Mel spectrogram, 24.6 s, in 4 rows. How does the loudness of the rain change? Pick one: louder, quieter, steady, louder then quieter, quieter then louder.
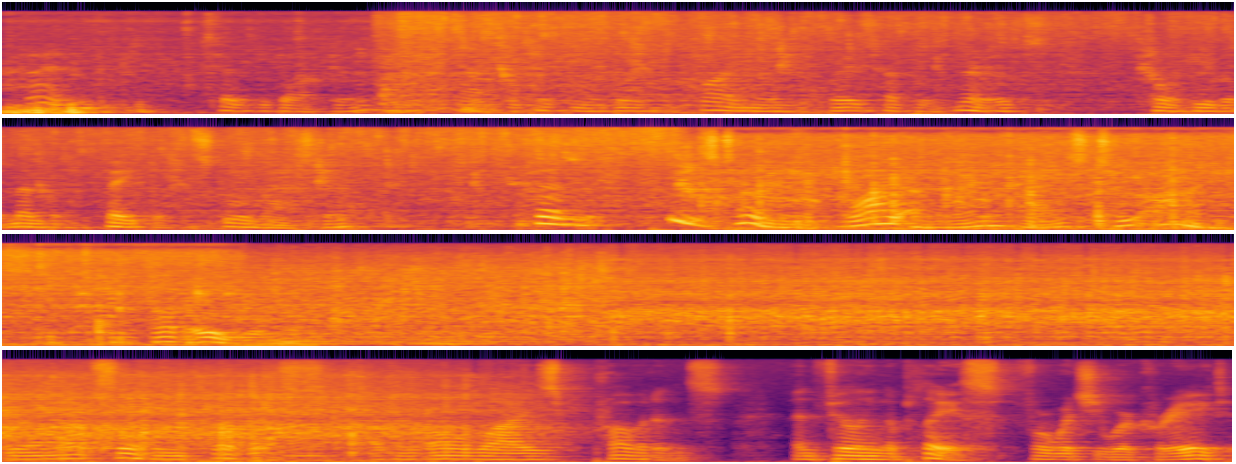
louder.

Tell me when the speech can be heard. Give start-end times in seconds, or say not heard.
0.0-8.0, 8.7-13.9, 18.5-24.5.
